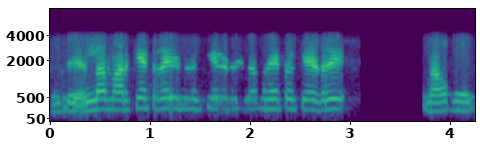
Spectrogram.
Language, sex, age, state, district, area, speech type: Kannada, female, 60+, Karnataka, Gadag, rural, conversation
